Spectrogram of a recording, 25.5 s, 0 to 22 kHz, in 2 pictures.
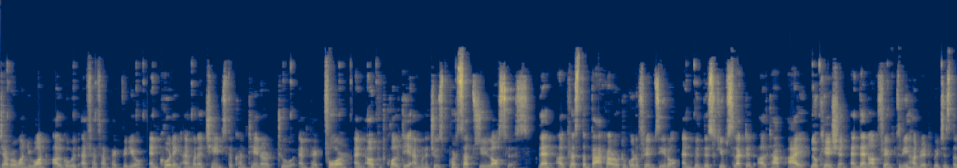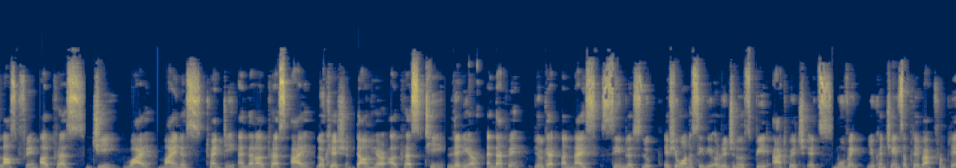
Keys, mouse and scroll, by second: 1.1 click, 1.9 click, 3.8 click, 4.2 click, 4.9-6.5 drag, 7.2 ctrl+middle click, 9.2 Left, 9.5 click, 10.7 i, 12.1 click, 13.2 Left, 15.5 g, 16.9 i, 18.3 t, 19.3 space, 21.7 click, 24.9 click.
